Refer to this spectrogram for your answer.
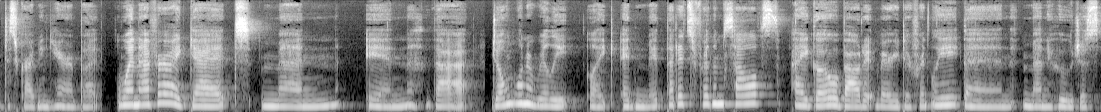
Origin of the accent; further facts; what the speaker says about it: United States; now in Iceland; I grew up in the United States on the East Coast in the greater New York area and in a pretty conservative little pocket of a blue state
